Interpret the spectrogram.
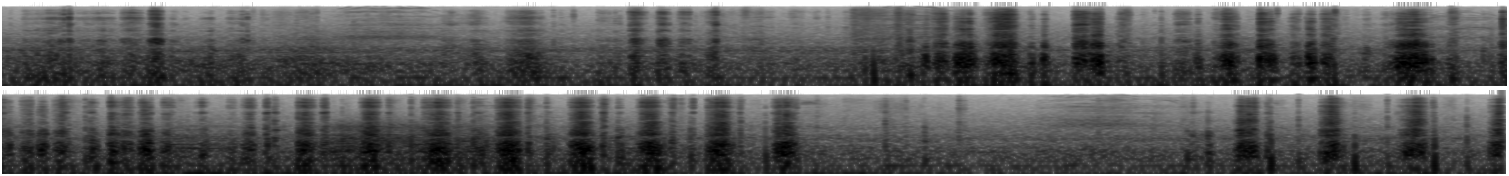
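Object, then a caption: Steel pen nib on drawing paper. A dip pen with a steel nib scratches hatching strokes onto a flat sheet of drawing paper. Soft, faint scraping gives way after about four seconds to quick, irregular bursts of sharp, dry scratches with a bright rasp. The strokes ease into a quieter lull near the twelve-second mark before a few final strokes.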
